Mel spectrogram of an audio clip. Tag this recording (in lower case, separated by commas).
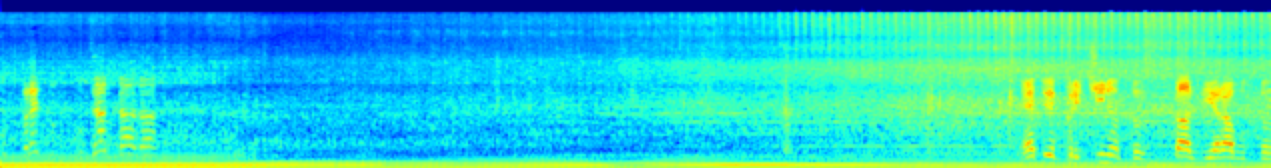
walk, speech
